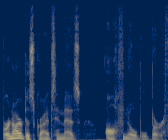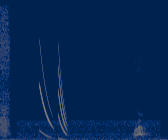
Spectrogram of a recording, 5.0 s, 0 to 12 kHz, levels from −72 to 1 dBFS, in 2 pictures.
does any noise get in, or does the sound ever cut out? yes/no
yes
